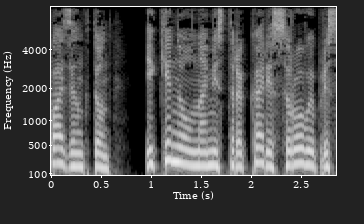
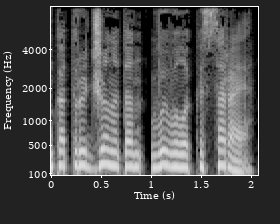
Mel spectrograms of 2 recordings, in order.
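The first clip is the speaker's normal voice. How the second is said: usual speaking voice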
